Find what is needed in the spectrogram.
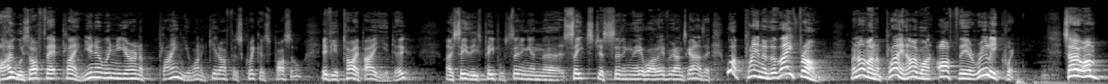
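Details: Adult man; normal speech.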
